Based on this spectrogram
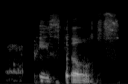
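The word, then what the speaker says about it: πιστός: Like the Greek word is here, but it's pronounced in English or Greek, pistos.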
